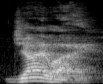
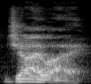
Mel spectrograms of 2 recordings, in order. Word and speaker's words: Jai Alai: i got out of work um this is pronounced uh jylai this j-a-i-a-l-a-i is pronounced jilai and i had to look it up because i've never heard i didn't even know what language it is but jilai is actually a sport that's played originated and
